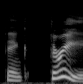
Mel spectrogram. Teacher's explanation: You should just feel air. No buzzing. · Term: voiceless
